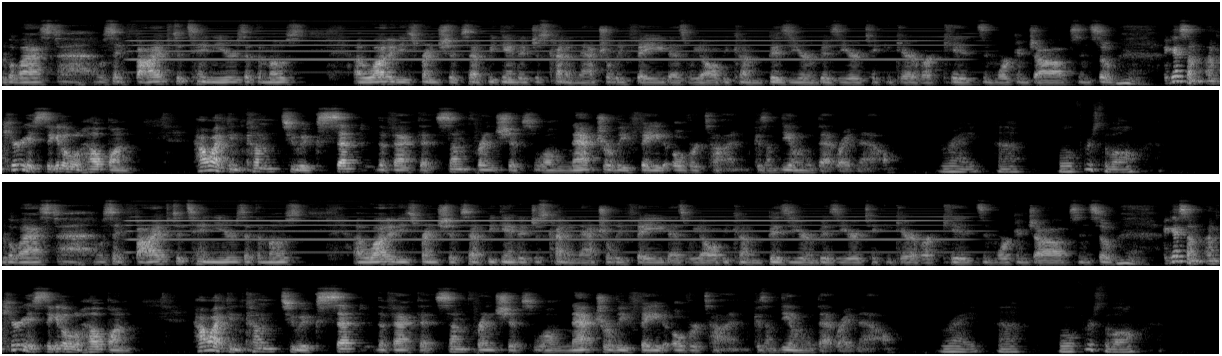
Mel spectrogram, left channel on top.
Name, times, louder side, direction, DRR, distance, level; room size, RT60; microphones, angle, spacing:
voice 1, 0.0-21.1, equal, 65° right, -4 dB, 0.8 m, -30 dB
sound 1, 1.2-9.9, right 4 dB, 20° right, 0.8 m, -37 dB
voice 2, 21.5-22.4 22.7-23.8, equal, 45° left, 0 dB, 0.7 m, -38 dB
2.8 x 2.1 x 2.2 m, 0.34 s
head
